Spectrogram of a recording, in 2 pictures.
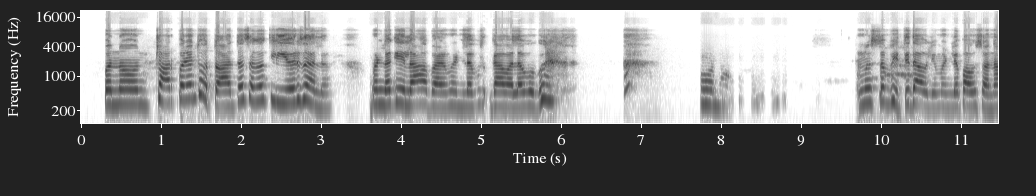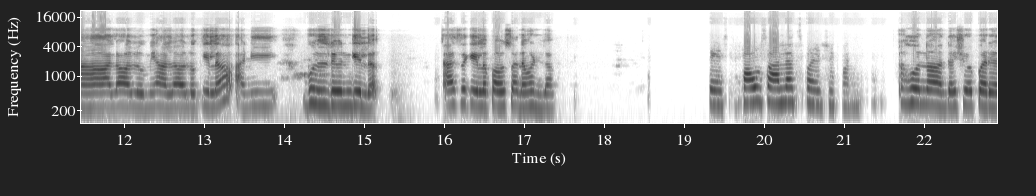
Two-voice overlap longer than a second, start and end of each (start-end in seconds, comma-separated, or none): none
